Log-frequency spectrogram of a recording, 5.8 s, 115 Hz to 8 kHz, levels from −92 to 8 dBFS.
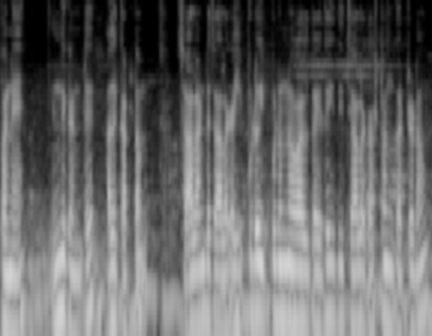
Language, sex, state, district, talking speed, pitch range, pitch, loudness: Telugu, male, Andhra Pradesh, Chittoor, 135 wpm, 130-150 Hz, 135 Hz, -18 LUFS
